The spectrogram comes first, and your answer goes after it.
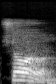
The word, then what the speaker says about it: স্মরণ: স্মরণ, যখন ম ফলা থাকে কখনো তখন একটু চন্দ্রবিন্দু দিতে হয়, উচ্চারণ একটু যোগ করে বলতে হবে স্মরণ, মানে নাক দিয়ে উচ্চারণ হবে।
